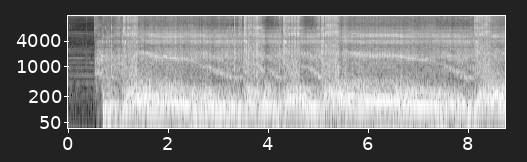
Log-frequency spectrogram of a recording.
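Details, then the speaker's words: 1997 Ducati 750SS V-twin, first start-up after fitting twin Keihin FCR39 carbs: revs hang above idle before slowly settling, with the characteristic FCR whistle. Owner judges the mixture slightly lean and will open the fuel screws half a turn. "I think when it does like that, it hangs. It means that it's a little bit too lean."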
